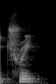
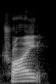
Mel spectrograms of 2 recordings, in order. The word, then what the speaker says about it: trie: r i e and it actually comes from the word retrieval which means that the original correct pronunciation would be tree now why do we call it try mainly to distinguish it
